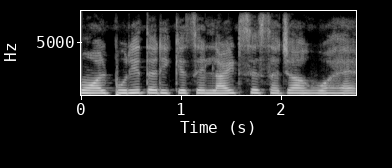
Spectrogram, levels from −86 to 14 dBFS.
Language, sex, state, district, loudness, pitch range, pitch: Hindi, female, Uttar Pradesh, Lucknow, -15 LUFS, 230-250 Hz, 240 Hz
